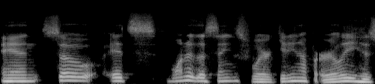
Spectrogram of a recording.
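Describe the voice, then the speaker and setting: A man with a Midwestern US accent speaks in a dark, mellow tone with lively intonation. The sound is dry and close with no echo, over a quiet background. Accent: US Midwest. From Ohio, Columbus. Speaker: conversion optimization consultant. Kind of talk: interview.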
